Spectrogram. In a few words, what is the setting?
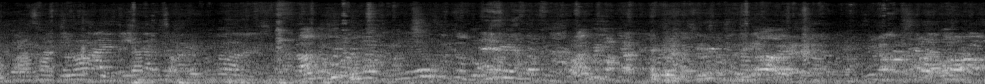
restaurant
